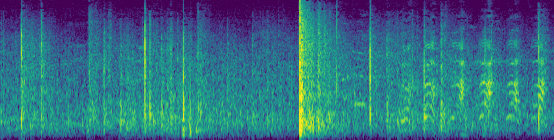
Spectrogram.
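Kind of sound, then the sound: sound effect, fireworks exploding outdoors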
